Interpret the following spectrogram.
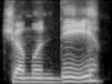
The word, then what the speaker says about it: Chamundi: wrathful form machamunda or to use the Nepali and Tibetan pronunciation of her name Chamundi um is Lord Yama's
